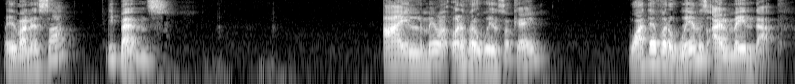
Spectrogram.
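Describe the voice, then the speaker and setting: A man who is sick and congested, sighing and talking slowly while casually reading game patch notes on a stream. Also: a little high, lively intonation, a bit bright. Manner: slow, sighing, trailing off. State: congested with flu.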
